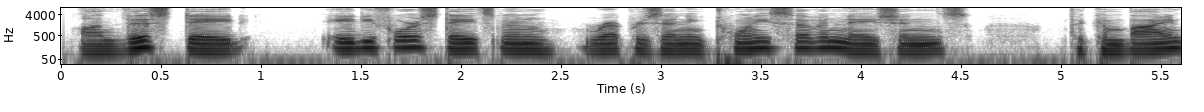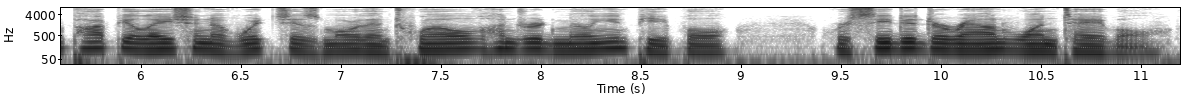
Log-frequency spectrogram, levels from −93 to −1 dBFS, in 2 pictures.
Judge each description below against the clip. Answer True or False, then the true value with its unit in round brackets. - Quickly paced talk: False (145 wpm)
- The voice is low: True (115 Hz)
